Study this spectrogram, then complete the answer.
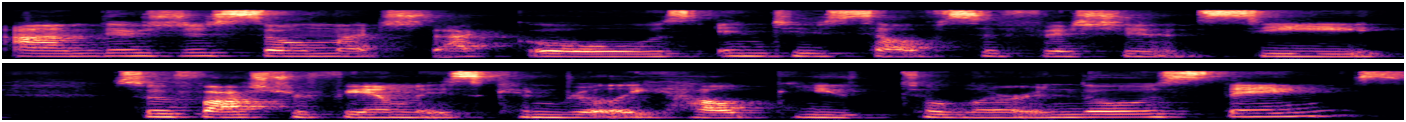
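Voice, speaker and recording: Somewhat breathy, a woman at a medium pitch speaks at a moderate pace with fairly even intonation over a quiet background. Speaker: foster care agency staff presenter. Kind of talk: online info session presentation. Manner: hesitant with frequent ums.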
